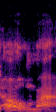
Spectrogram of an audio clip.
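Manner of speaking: Southern accent. Showing how a favourite phrase comes out: southern accent. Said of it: "I say it with a Southern accent".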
